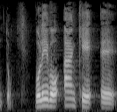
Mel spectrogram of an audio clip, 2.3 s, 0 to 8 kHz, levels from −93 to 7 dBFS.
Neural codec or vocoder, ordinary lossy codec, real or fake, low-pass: none; none; real; none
